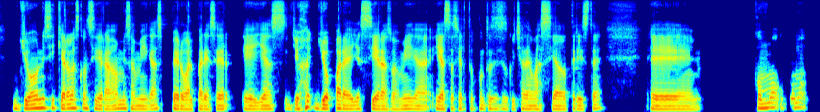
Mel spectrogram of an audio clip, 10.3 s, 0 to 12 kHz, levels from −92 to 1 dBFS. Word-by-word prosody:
yo 120 +2 +4
ni 135 +1 +4
siquiera 130 -1 +2
las 130 - +2
consideraba 110 -7 0
a - - +1
mis 120 -1 -1
amigas, 105 +3 -2
pero, 105 -4 +3
al 95 0 +1
parecer 105 +1 -1
ellas 105 0 0
yo 110 0 0 0.2
yo 120 -2 +3
para 115 -3 +4
ellas 110 0 -1
sí 115 - +2
era 100 -1 +4
su 100 - -8
amiga 100 0 -1
y 115 - +2
hasta 105 +1 0
cierto 105 +1 -7
punto, 110 -1 -4
sí 105 - -5
se 110 - -8
escucha 110 +1 -6
demasiado 100 0 -1
triste. 100 +6 -3 0.6
Eh, 95 -1 +2 0.7
¿cómo 135 +1 0
cómo? 145 +1 -4
105 Hz, 185 wpm, -23 LUFS, 100-120 Hz, 0.7 s, yo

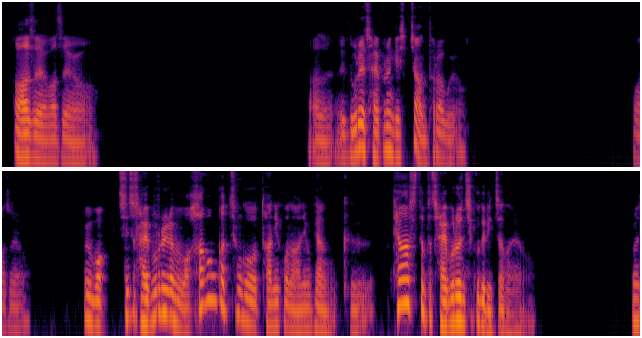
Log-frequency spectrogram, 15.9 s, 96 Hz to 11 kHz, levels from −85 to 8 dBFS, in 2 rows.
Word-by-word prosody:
맞아요, 125 -5 +2
맞아요. 110 +1 -7 2.6
맞아요. 105 -1 -8
이 125 - -6
노래 140 +7 +3
잘 130 -5 -2
부르는 155 -1 -2
게 130 - -2
쉽지 125 - -4
않더라고요. 115 +3 -6 2.1
맞아요. 115 +1 -12 0.7
그리고 155 -3 0
막 - - -8
진짜 175 +2 -2
잘 140 -5 +5
부르려면 170 -5 +3
막 110 - 0
학원 240 +7 +2
같은 220 -7 -1
거 135 -5 0
다니거나 120 -3 -2
아니면 105 0 -4
그냥 105 -4 -3
그 110 - -10 0.3
태어났을 250 +2 +6
때부터 180 -5 -1
잘 130 -1 +5
부르는 145 +2 +6
친구들 140 -4 0
있잖아요. 95 +5 -7 1.2
그런 145 -1 -2
130 Hz, 280 characters per minute, -26 LUFS, 110-155 Hz, 2.6 s, 태어났을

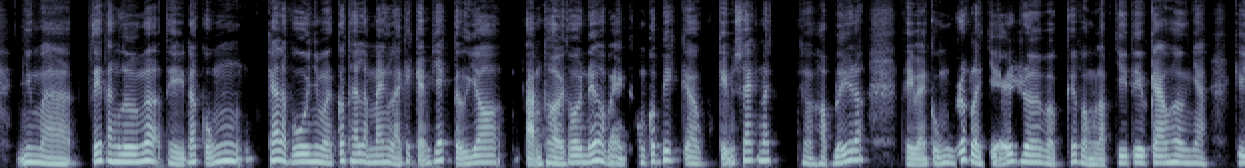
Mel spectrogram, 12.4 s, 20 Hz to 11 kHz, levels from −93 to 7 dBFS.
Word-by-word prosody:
Nhưng 140 -1 +1
mà 115 -4 +1 0.2
tái 160 +3 +4
tăng 155 -2 +2
lương 150 +1 +4
á 170 - +4
thì 110 -5 -1
nó 145 - +1
cũng 155 - +1 0.3
khá 180 +1 +4
là 170 - +3
vui, 150 +2 +2
nhưng 150 -2 +2
mà 125 - +1
có 165 - -1
thể 155 -2 0
là 155 - +1
mang 140 +1 0
lại 110 -5 -1
cái - - -6
cảm 125 - -2
giác 170 +3 +1
tự 105 - +1
do 135 +4 0 0.2
tạm 110 - +2
thời 115 -4 +2
thôi, 135 +1 +1
nếu 155 +6 +4
mà 170 - +3
bạn - - -1 0.2
không 135 - -5
có 155 - 0
biết, 180 +3 -1
ờ, 115 -2 -1 0.2
kiểm - - -1
soát 175 +6 0
nó 175 0 +2 0.3
h - - -3
hợp 110 +2 -4
lý 140 +8 +2
đó, 185 +1 +1 0.4
thì 105 - +3
bạn 100 0 +1
cũng 125 +3 -1
rất 180 +1 +1
là 130 - +5
dễ 130 +4 +1 0.2
rơi 140 -2 +3
vào 115 -5 -2
cái 150 - -2
vòng 110 -6 -1
lặp 100 -1 -2
chi 130 -1 -1
tiêu 130 -1 +1
cao 130 0 +2
hơn 135 -2 +1
nha. 120 -4 -3 0.3
Kiểu 130 - -1
135 Hz, 280 wpm, -22 LUFS, 120-155 Hz, 0.4 s, là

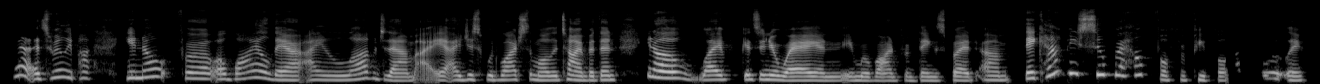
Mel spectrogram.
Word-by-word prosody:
Yeah, 405 -2 +1
it's 250 +2 0
really 325 -1 -2
po 290 0 -8 0.4
You 295 0 +1
know, 340 +4 -1
for 280 - -3
a 260 -2 0
while 270 +4 -2
there, 205 -2 +3
I 210 -1 -4
loved 220 +5 -2
them, 175 -1 0
I 195 - 0
I 200 0 -1
just 220 +1 -4
would 205 -1 -2
watch 215 0 -1
them 220 -3 -3
all 195 0 +2
the 195 - +1
time, 200 -3 +3
but 190 0 -1
then, 210 0 +2 0.3
you 370 - 0
know, 290 -6 +6
life 215 +1 +1
gets 225 0 0
in 220 - +2
your 215 -1 +5
way, 185 0 +6
and 180 0 -2
you 180 - -3
move 180 -1 -1
on 175 0 -1
from 175 -1 -9
things, 175 -1 -3
but, 180 -1 0
um, 200 0 -2
they 280 +1 +9
can 395 +11 +2
be - - +3
super 455 -2 +1
helpful 435 - -4
for 200 0 -11
people, 190 -2 -6 0.3
absolutely. 195 -8 -3
215 Hz, 215 wpm, -26 LUFS, 195-280 Hz, 0.4 s, they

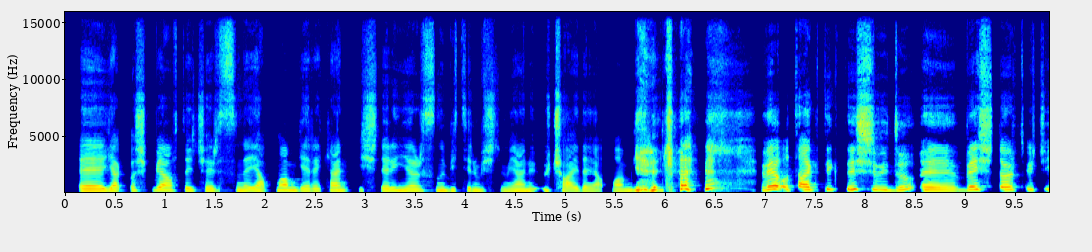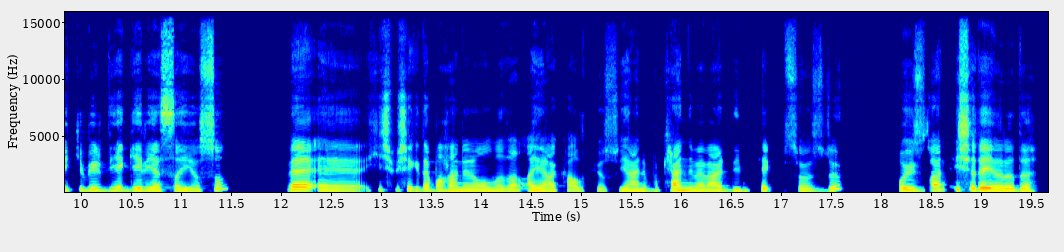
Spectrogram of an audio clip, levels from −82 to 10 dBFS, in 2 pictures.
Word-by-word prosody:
eee, 200 - +4
yaklaşık 205 +2 +1
1 235 - +2
hafta 220 -1 -1
içerisinde 205 -1 -4
yapmam 220 +2 0
gereken 200 +1 -3
işlerin 205 +2 -4
yarısını 200 0 -3
bitirmiştim. 190 -3 -7
Yani 180 0 -2
3 210 - -4
ayda 165 +1 -1
yapmam 175 +3 -5
gereken. 240 +6 +6 0.7
Ve 290 +4 +9
o 265 -2 +3
taktik 265 +4 +3
de 290 - +7
şuydu, 260 -4 +1
eee, 220 -1 +4
5-4-3-2-1 255 -1 0
diye 245 +3 -1
geriye 225 -1 -1
sayıyorsun 205 - -3 0.6
ve, 240 +1 +5
eee, 200 -1 -2
hiçbir 245 +3 -9
şekilde 225 -1 -3
bahanen 210 0 -1
olmadan 210 0 -2
ayağa 195 0 0
kalkıyorsun. 180 +1 -7
Yani, 190 -1 -2
bu 210 - -10
kendime 215 0 +1
verdiğim 205 -1 -2
tek 205 0 -7
bir 190 - -21
sözdü. 190 - -5 0.6
O 220 - +1
yüzden 225 +2 -1
işe 230 -7 +1
de 225 - +5
yaradı. 200 -5 +3
210 Hz, 135 wpm, -22 LUFS, 195-235 Hz, 0.7 s, Ve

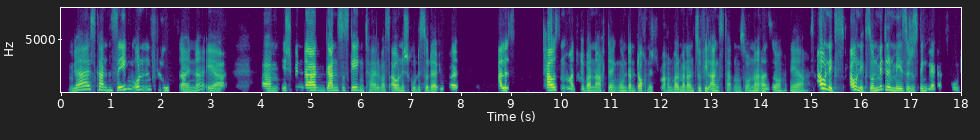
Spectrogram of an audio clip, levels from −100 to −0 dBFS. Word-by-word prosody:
Ja, 260 - +1
es 325 - -10
kann 275 -4 +3
'n 235 0 -9
Segen 280 +10 +1
und 290 +2 +1
'n 290 +2 -11
Fluch 225 -4 -9 0.2
sein, 165 -2 -4
ne, 220 +8 -7
ja. 190 -2 -4 0.9
Ähm, 200 -1 -2
ich 230 - -9
bin 290 - -9
da 245 0 +9
ganz 225 +1 +2
das 235 -2 -14
Gegenteil, 190 -11 -3
was 165 +1 -11
auch 230 - +1
nicht 185 -5 -6
gut 155 0 -11
ist. 155 - -13
So 175 -1 -4
da 165 -1 0
über 360 -1 -2 0.8
alles 225 +1 +3 0.6
tausendmal 250 -7 +5
drüber 180 -2 -2
nachdenken 160 0 -7
und 175 -1 -7
dann 180 +1 -3
doch 200 0 +1
nicht 160 -5 -12
machen, 160 +1 -9
weil 160 0 0
man 170 +1 -4
dann 175 +2 -4
zu 190 0 -6
viel 200 +3 -3
Angst 185 -3 -3
hat - - -9
und 150 -1 -16
so, 150 - -11
ne? 210 +5 -4
Also, 165 -2 -5 0.2
ja, 175 +1 -8
ist - - -28
auch 400 0 +12
nix, 450 +4 +2
auch 290 +4 +8
nix. 180 -7 -4
So - - +1
'n 210 - -1
mittelmäßiges 195 - 0
Ding 180 -2 -6
wäre 170 -1 0
ganz 165 - -14 0.2
gut. 160 0 -14
195 Hz, 195 wpm, -21 LUFS, 170-240 Hz, 0.9 s, auch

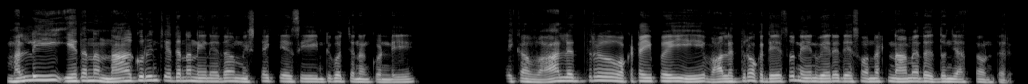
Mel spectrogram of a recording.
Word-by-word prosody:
మళ్ళీ 185 +7 +3 0.3
ఏదన్నా 170 +1 +2 0.2
నా 140 - +5 0.2
గురించేదన్నా, 180 -3 0
నేనేదన్నా 145 +1 -1
మిస్టేక్ 140 +3 -5
చేసి, 135 0 -2
ఇంటికొచ్చానునుకోండి, 120 -4 -2 1.1
ఇక 140 - -15 0.2
వాళ్ళిద్దరూ 155 +7 0 0.2
ఒకటైపోయి, 150 0 +1 0.3
వాళ్ళిద్దరూ 135 +5 0
ఒక 150 - -3
దేశం, 140 +8 -1
నేను 145 0 +1
వేరే 145 +2 +1
దేశం 140 +2 -4
అన్నట్టు 140 +2 -1
నా - - +4
మీదె 140 -1 +1
యుద్ధం 130 +2 0
జేస్తా 120 +1 -6
ఉంటారు. 105 -3 -10
145 Hz, 135 wpm, -22 LUFS, 130-155 Hz, 1.1 s, నా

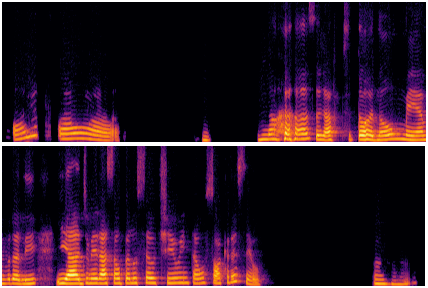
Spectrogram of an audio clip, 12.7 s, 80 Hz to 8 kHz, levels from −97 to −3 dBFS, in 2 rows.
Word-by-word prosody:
Olha 350 - -5 0.3
só! 280 -7 -3 1.2
Hum, 215 -1 -7 0.7
nossa! 270 +2 0
Já 225 0 +2
se 230 - -16
tornou 240 +2 +3
um - - -5
membro 240 -1 -1
ali, 235 +1 -1 0.3
e 260 0 +4
a 245 0 +11
admiração 260 +1 +3
pelo 265 +1 -1
seu 275 0 0
tio, 275 0 -5
então, 285 -1 -5
só 265 0 -2
cresceu. 350 +5 -7 1.7
Uhum. 230 +2 -8
260 Hz, 95 wpm, -19 LUFS, 240-280 Hz, 1.7 s, a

